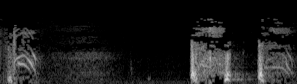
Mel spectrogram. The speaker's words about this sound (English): Sorry, I got a little cough here.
